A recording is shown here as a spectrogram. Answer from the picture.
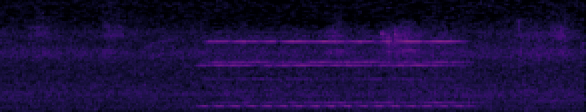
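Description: A steady pitched tone, about two seconds long, starting about a second and a half in and wavering slightly in loudness, over a faint constant hum.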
